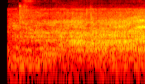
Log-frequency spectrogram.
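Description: The sound cuts out completely for a moment, then comes back as a steady rushing noise that slowly grows louder.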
